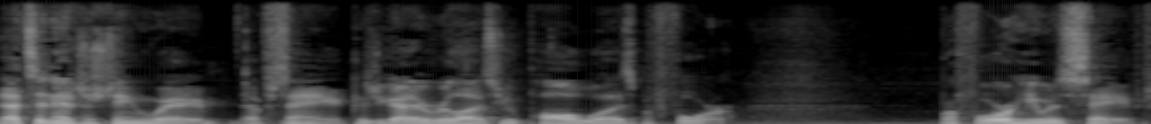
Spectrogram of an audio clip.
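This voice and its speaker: In a very clean recording with a silent background, a man with a medium-pitched, somewhat breathy voice talks at a moderate pace with lively intonation. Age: 40s. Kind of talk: Bible study chat. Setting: Instagram Live session. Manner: casual, with fillers.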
